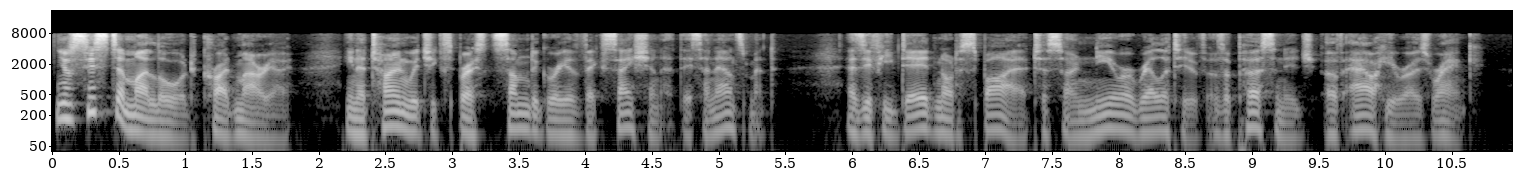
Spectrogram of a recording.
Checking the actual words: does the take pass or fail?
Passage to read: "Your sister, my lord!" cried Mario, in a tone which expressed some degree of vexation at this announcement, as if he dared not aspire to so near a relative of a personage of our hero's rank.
pass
